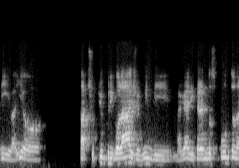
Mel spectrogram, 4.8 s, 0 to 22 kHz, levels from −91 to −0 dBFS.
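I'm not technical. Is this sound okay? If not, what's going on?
Yes, this speech sounds fine, and nothing is wrong with it beyond the ordinary sound of audio sent over an internet call.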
